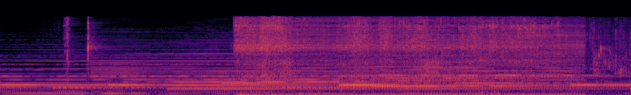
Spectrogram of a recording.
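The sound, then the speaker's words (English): Scissors snip off locks of a man's hair in a bathroom: two sharp early cuts, then a steady crisp rasp of continuous snipping, all under sustained tonal music with no voices. “He takes scissors and snips off locks of hair.”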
